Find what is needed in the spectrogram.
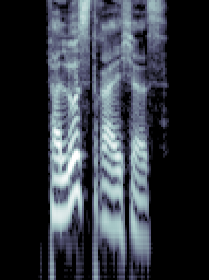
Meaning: strong/mixed nominative/accusative neuter singular of verlustreich
- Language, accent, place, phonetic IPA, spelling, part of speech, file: German, Germany, Berlin, [fɛɐ̯ˈlʊstˌʁaɪ̯çəs], verlustreiches, adjective, De-verlustreiches.ogg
